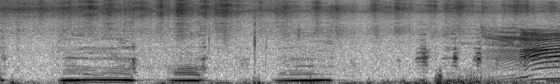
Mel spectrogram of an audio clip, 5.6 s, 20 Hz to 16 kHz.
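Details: British White cattle herd riled up over an old cow hide hanging on a hay ring, July 2013, phone recording: three steady low moos, each about half a second to a second long, then a higher rising bawl from another cow at the end.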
